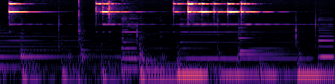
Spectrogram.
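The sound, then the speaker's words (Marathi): A hand bell rings repeatedly at a Ganesh festival aarti. Many bright, high metallic strikes run in an uneven rhythm, each leaving a sustained ring. “हातातली घंटा वाजवली”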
